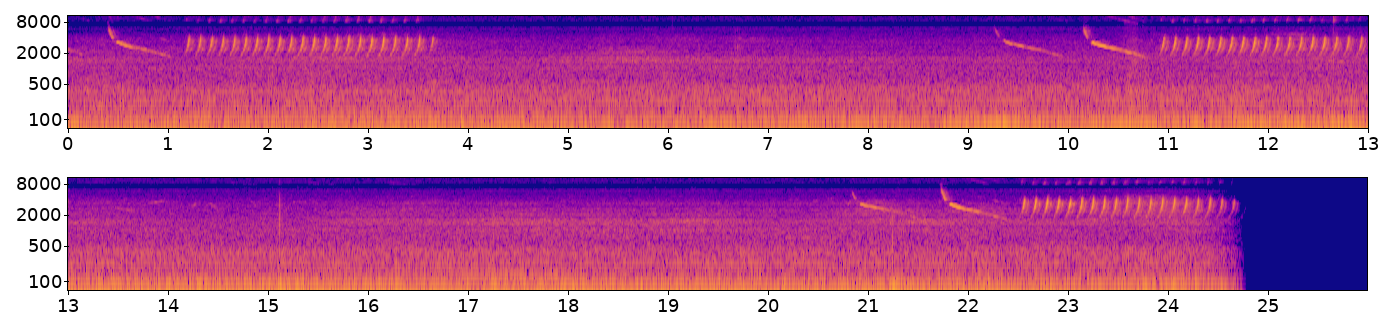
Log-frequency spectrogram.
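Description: A steady low rumble from a slow-moving Norfolk Southern track-geometry train and its diesel locomotives. Over it a songbird sings the same song three times, two falling whistles then a rapid trill of about two seconds. The sound cuts off abruptly near the end.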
